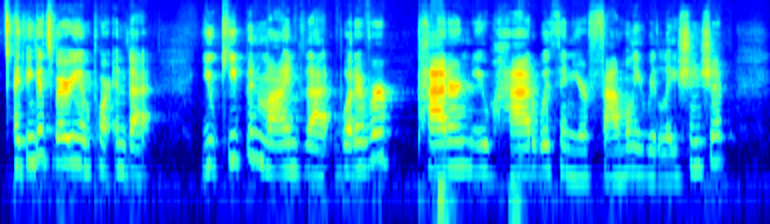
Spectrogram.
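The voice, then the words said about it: Speaks with a noticeable accent. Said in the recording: “putting aside my accent”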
